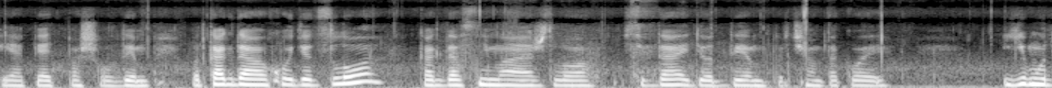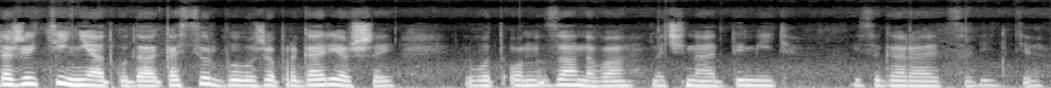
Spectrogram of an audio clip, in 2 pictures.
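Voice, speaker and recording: Her tone dark and mellow, a woman speaks with a fairly low pitch. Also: fairly even intonation, moderate pace. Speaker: psychic healer performing rituals. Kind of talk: casual commentary during a filmed ritual.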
